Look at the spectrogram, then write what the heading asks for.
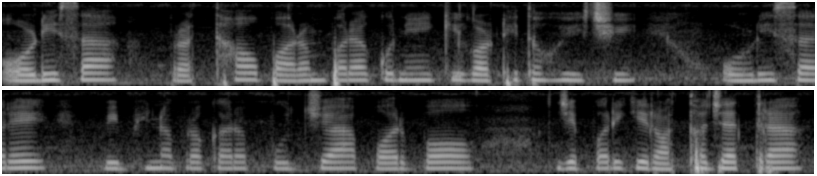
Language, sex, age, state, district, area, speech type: Odia, female, 18-30, Odisha, Rayagada, rural, spontaneous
